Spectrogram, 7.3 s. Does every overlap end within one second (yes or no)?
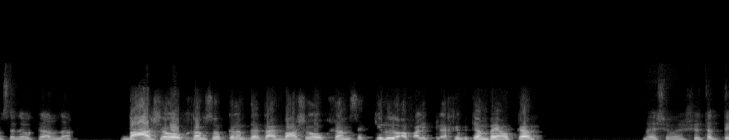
yes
